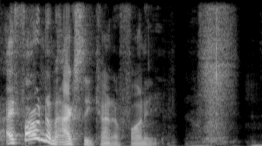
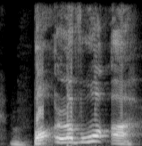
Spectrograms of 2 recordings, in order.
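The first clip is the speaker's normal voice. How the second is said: mock British accent; 11 semitones higher, 6 dB louder than usual. Imitating kids walking around in a mock British accent. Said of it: "my kids always walk around like".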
